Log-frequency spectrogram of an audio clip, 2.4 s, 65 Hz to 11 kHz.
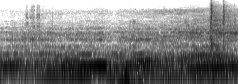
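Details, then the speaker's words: Infiniti G35 V6 idling with an uneven, stumbling, sputtering beat that surges and dips. Misfire suspected, being diagnosed with spark plug replacement and an injector balance test. "let me get some more light but yeah it's sputtering sputtering like it's a misfire so"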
